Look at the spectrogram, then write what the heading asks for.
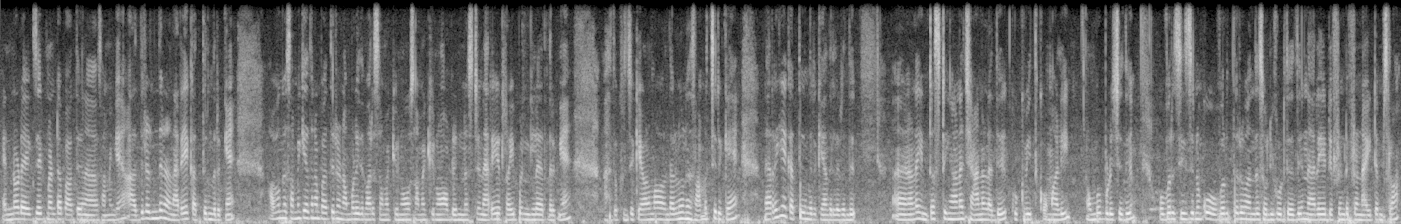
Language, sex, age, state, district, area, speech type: Tamil, female, 18-30, Tamil Nadu, Karur, rural, spontaneous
